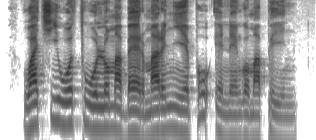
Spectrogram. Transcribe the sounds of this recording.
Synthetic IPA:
wat͡ʃiwot̪wolomabɛrmarɲiepoenɛŋɡɔmapiɲ

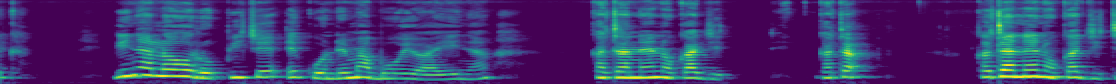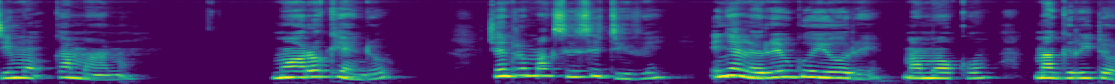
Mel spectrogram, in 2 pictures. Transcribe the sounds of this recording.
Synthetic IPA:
k | ɡɪɲalɔːɾopit͡ʃeʔekwondemabojɔaɪɲa | katanɛnɔ | katanɛnɔkad͡ʒɪtɪmɔkamanɔ | mɔɾɔkendo | t͡ʃendɾomaɡsisitiviː | ɲalɔɾewɡojoɾemamɔkɔ | maɡɾito

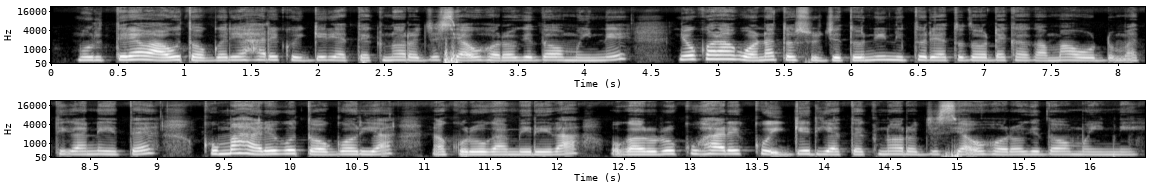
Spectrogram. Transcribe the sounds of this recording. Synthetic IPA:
moɾuteɾɛwaotɔɡɔɾiaɦaɾekoiɡeɾiatɛknɔɾɔd͡ʒisjaoɦɔɾɔɣeðɔmɔine | neokɔɾaɣwɔnatosud͡ʒetoninitoɾeatoðɔdɛkaɣamaondomatiɣanetɛkumaɦaɾeɣotɔːɡɔɾianakoɾoɣameɾeɾao̰ɣaɾoɾokuɦaɾekoiɡeɾiatɛknɔɾɔd͡ʒisjaoɦɔɾɔɣeðɔmɔine

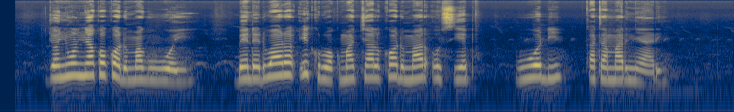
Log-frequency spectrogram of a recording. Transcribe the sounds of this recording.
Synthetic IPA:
d͡ʒɔɲwɔlɲakɔkɔdmaɡwoji | bendedwaɾɔʔɪkɾwɔkmat͡ʃalkɔdmaɾosjep | wodi | katamarɲaɾi

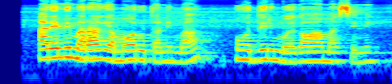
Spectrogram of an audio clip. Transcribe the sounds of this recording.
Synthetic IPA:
aɾemimaɾaɣeamɔɾutanimaohoðeɾimoɛɣawamasini

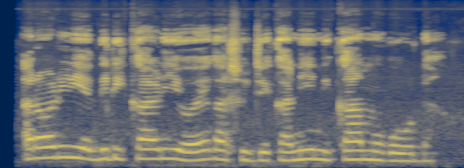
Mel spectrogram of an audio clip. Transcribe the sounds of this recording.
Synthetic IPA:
aɾɔliɾiɛðiɾikaɾiɔɛɣasud͡ʒekaninikaːmuɣuːda

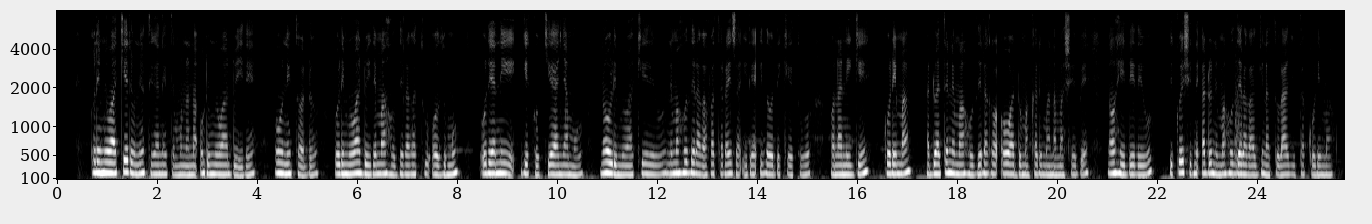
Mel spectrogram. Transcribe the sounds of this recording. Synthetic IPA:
oɾemiwakeɾeuneotiɣanetɛmonanaʔoɾemewadweiɾɛ | onetɔdɔ | oɾemiwadoiɾɛmaɦoðeɾaɣatuʔɔðumu | o̰ɾeaneɣekokeaɲamonɔoɾemewakʰeɾeunemaɦoðeɾaɣafataɾaizaʔiɾeaʔiðɔdɛkʰɛtwɔ | ɔnaniɡe | koɾemaːdoatɛnemaɦoðeɾaɣaʔɔwadomakaɾemanamaʃɛbɛ | nɔɦedeɾeoðikoeʃineʔadonemaɦoðeɾaɣaɡinatoɾaɣetakoɾema

